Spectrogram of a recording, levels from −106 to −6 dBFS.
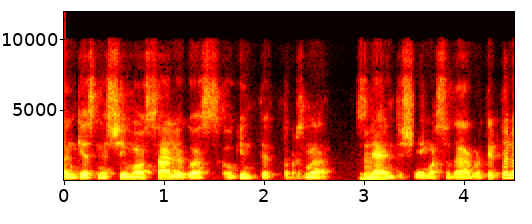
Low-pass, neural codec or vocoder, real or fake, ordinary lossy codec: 9.9 kHz; vocoder, 22.05 kHz, 80 mel bands, Vocos; fake; MP3, 96 kbps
